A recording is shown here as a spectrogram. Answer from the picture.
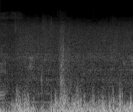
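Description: Wind buffeting the microphone: a loud, continuous low rumble.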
